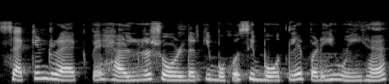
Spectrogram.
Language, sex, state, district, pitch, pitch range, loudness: Hindi, female, Delhi, New Delhi, 205 Hz, 190-240 Hz, -16 LUFS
